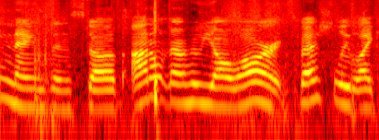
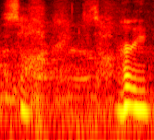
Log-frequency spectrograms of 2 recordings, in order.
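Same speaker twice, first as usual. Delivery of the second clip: whispered sorry; 2 semitones lower, 5 dB quieter, slower than usual. Real, not acted. Apologizing in a whisper.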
